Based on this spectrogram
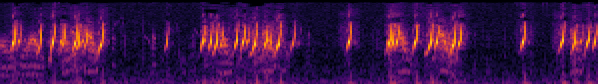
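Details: Quail calls used for hunting, a rapid chatter of bright chirps in tight bursts of several notes, with short pauses between bursts.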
